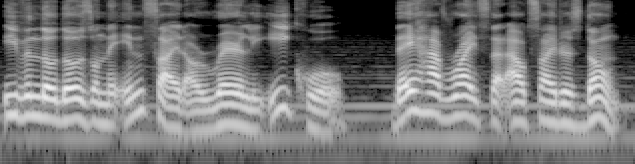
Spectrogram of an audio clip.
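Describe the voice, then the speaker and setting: A young adult man from Sudan, an organizer and activist, reading a scripted first-person essay in an earnest, measured, persuasive way. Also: fairly high pitch, warm tone.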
